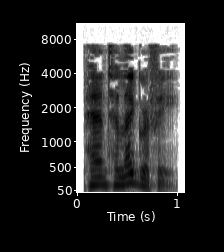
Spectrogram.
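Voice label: "pantelegraphy", British English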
